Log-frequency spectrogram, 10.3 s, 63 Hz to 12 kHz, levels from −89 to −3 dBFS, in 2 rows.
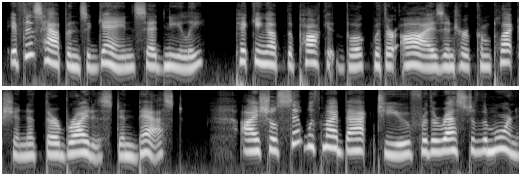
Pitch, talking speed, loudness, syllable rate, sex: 245 Hz, 210 wpm, -19 LUFS, 4.8 syllables/s, female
